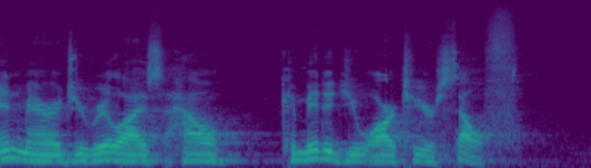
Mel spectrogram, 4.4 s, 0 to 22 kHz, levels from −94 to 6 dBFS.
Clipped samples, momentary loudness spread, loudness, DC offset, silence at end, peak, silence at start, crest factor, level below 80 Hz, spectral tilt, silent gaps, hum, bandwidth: under 0.1%; 17 LU; -41 LUFS; under 0.1%; 0.55 s; -24 dBFS; 0 s; 16 dB; -76 dBFS; -6.5 dB/octave; none; none; 17.5 kHz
